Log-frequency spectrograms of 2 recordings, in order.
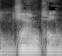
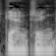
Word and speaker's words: Genting: I always thought it was Genting, but then Yes, I talked to people from Genting. and it's actually Genting. Genting. Yes, I corrected myself, but they pronounce it Genting, so they work there. So I'm going to pronounce it Genting. I still want to say Genting because it's just habit, but it's wrong. It's Genting.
